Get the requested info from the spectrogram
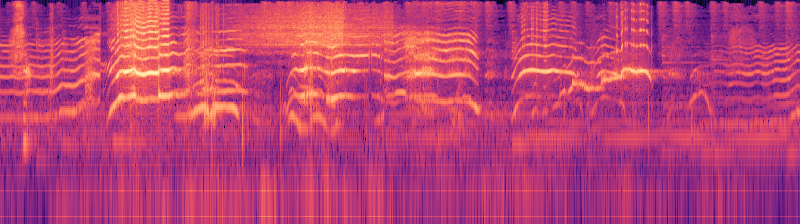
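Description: A young girl wailing and crying out in distress, loudest about a second in, over background film music with sustained low notes.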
